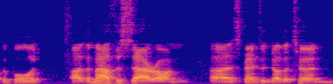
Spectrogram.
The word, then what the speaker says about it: Sauron: No, it's Sauron. Sauron. You must pronounce it like Galadriel from the Rings of Power.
